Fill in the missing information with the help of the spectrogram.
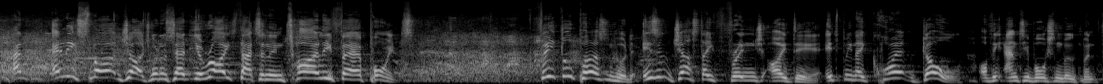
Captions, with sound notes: and any smart judge would have said, "You're right, that's an entirely fair point." (AUDIENCE LAUGHING) Fetal personhood isn't just a fringe idea. It's been a quiet goal of the anti-abortion movement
